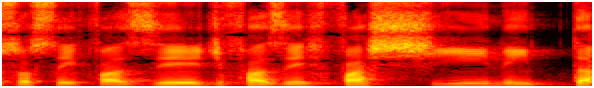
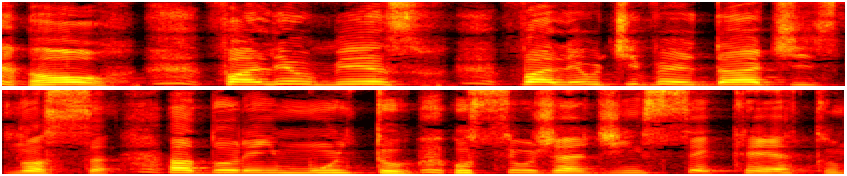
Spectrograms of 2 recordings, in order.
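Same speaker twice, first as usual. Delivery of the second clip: higher, thrilled thanks; grateful character voice; 8 semitones higher than usual. Pretend. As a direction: gush with gratitude.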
